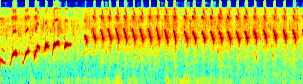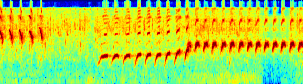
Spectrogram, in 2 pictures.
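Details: White-rumped shama training song with added filler phrases: rising whistled notes, a long fast trill of high chips, a pause, then stepped rising notes into another steady rapid trill.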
